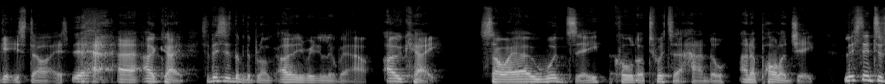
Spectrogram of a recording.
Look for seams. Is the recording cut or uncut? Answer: cut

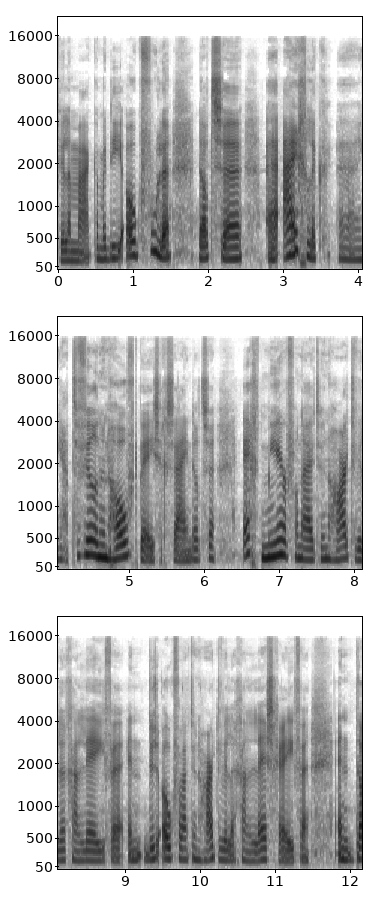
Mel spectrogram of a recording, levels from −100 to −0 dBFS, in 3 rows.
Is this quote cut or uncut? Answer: uncut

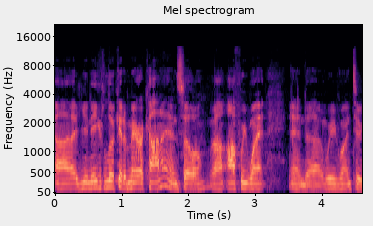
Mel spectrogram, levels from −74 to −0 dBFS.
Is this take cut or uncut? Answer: uncut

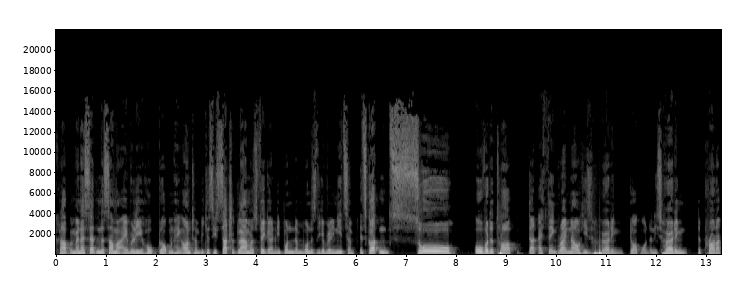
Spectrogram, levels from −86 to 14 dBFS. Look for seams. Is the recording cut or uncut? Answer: cut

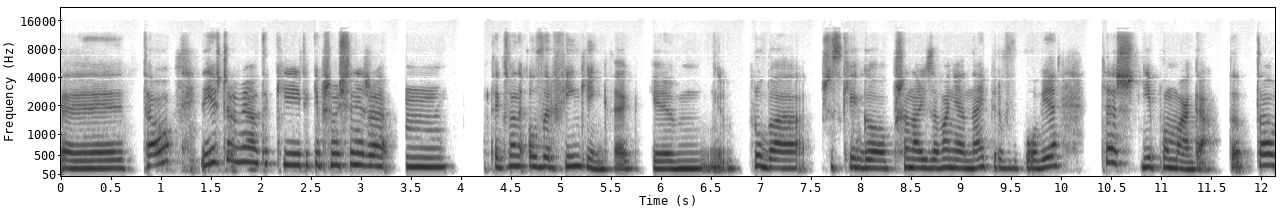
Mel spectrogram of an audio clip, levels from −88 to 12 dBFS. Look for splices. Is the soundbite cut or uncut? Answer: uncut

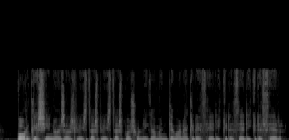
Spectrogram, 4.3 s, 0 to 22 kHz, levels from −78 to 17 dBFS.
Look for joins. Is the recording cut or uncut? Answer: cut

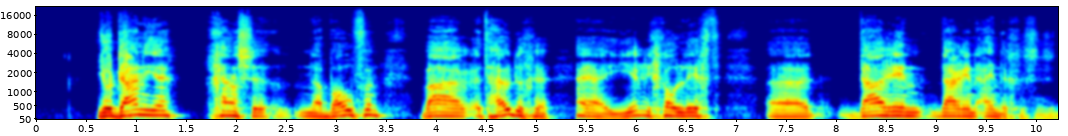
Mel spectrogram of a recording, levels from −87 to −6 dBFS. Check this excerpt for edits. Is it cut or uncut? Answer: cut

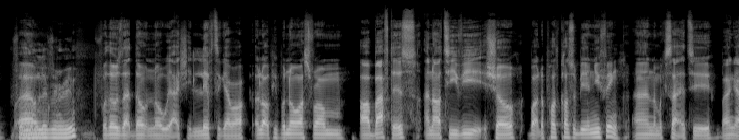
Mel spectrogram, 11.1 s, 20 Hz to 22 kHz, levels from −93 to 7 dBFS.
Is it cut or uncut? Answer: cut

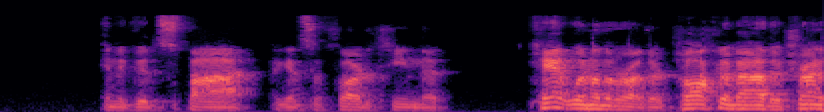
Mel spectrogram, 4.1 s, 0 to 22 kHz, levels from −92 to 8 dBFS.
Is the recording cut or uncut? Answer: uncut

